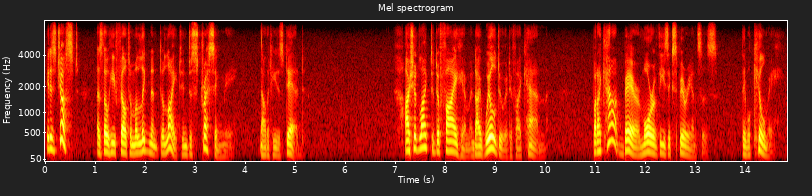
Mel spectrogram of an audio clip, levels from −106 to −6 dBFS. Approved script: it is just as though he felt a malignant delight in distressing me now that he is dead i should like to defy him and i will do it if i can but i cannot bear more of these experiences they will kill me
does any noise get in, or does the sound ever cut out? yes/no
no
